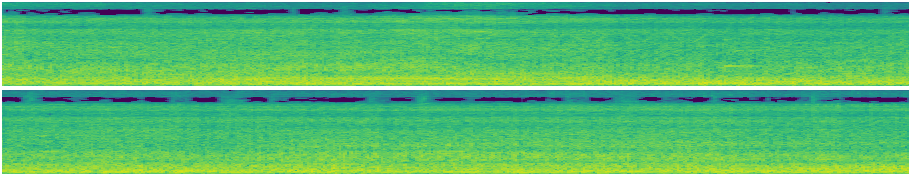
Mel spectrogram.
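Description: Loud, steady engine drone: a dense roar with a low hum underneath, holding even throughout.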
